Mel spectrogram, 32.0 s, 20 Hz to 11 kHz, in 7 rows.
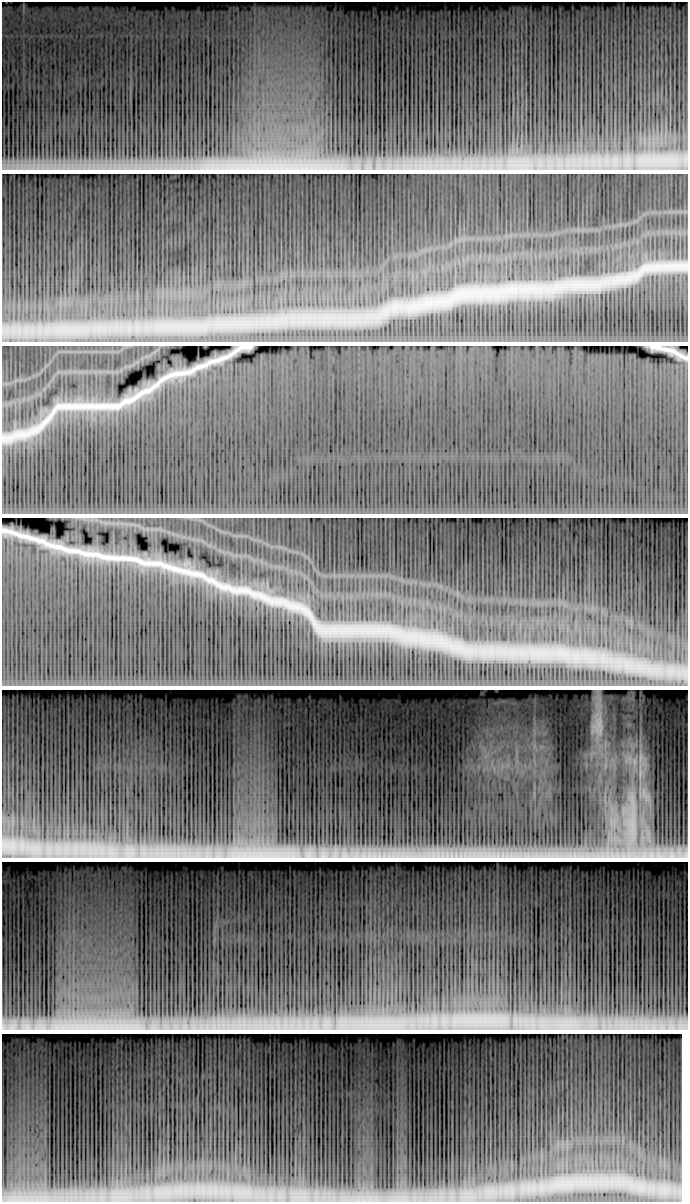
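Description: XaVCF analog filter (an OB-Xa-style AS3320 design) at full resonance, its cutoff swept by hand over a low sawtooth drone. The whistling resonant peak climbs slowly through the harmonics to the very top over about ten seconds. The level then drops sharply for about two seconds, the peak sweeps back down to the bass, and near the end it is rocked up and down three times in the low range.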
